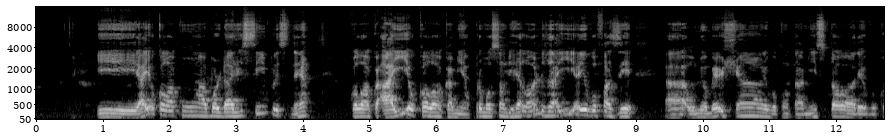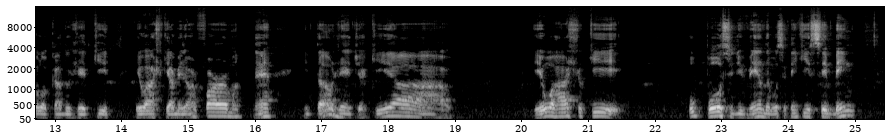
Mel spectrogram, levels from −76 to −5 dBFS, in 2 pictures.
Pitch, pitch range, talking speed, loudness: 125 Hz, 105-135 Hz, 150 wpm, -28 LUFS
